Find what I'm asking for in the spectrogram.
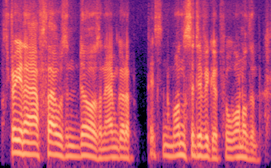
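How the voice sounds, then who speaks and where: A man's voice: medium pitch, racing, darkish tone, no echo. A man talking bluntly and informally in a meeting held over a video call. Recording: slightly dull video call audio.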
